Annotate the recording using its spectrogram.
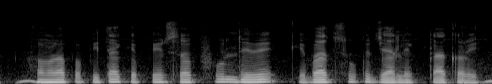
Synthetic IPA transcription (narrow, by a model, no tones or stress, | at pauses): həmɾapəpɪt̪akepeːɾsəbpʰuːld̪eːwekebaːd̪sʊkʰd͡ʒaːlekakəɾe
